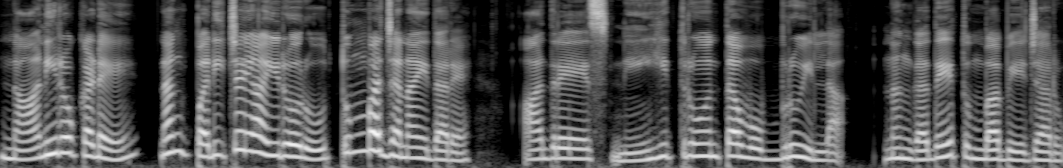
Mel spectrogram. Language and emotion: Kannada, sad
